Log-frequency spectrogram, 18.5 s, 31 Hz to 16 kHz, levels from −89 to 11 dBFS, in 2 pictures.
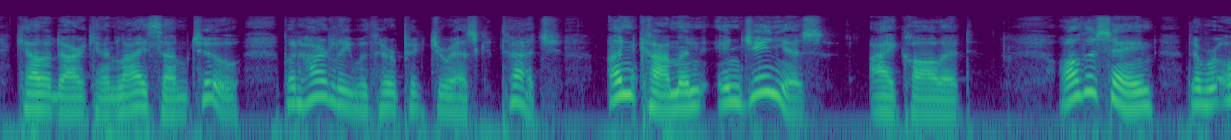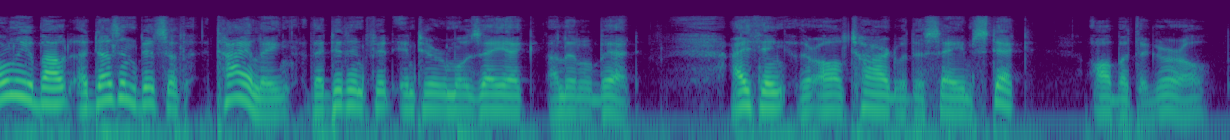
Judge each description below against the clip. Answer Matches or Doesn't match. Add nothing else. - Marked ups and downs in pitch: Matches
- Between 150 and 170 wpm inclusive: Matches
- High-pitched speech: Doesn't match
